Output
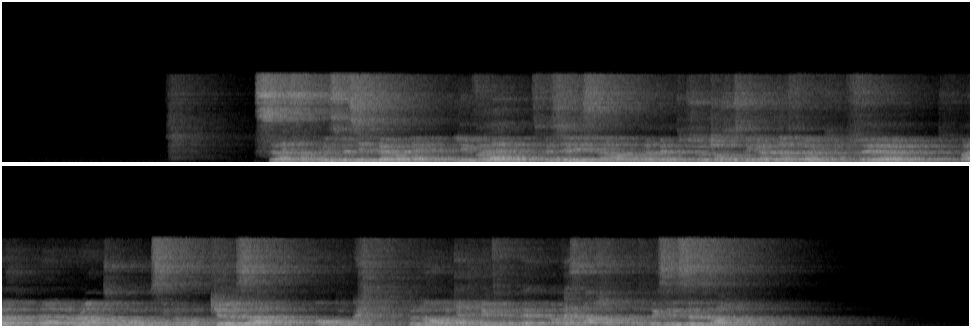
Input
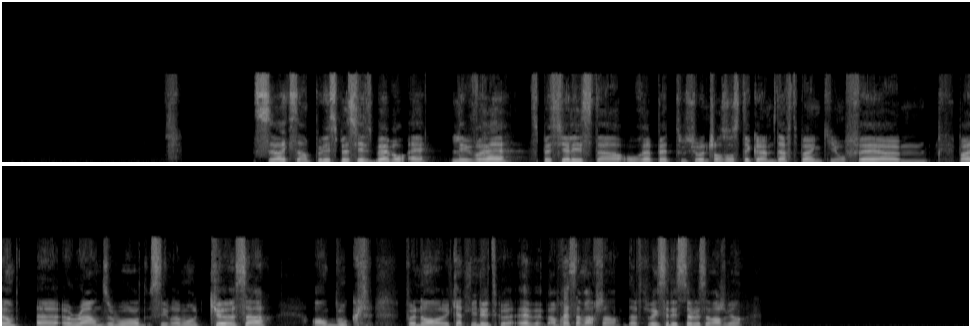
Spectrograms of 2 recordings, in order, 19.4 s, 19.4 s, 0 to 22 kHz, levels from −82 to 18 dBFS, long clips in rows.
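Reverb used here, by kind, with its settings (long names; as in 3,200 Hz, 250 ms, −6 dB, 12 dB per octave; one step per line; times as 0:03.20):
dense smooth reverb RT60 2.3 s, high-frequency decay 0.95×, DRR −9 dB
level −8.5 dB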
